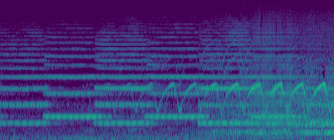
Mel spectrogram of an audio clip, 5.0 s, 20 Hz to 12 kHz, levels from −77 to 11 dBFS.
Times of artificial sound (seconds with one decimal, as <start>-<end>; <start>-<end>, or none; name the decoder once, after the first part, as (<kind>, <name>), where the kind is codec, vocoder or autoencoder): 3.8-4.4 (vocoder, BigVGAN v2)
